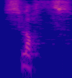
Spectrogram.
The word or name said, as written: sloths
